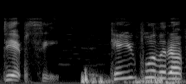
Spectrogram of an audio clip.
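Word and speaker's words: Dipsea: The website is called Dipsy. Can you pull it up for me? What is it called? It's dip c.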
